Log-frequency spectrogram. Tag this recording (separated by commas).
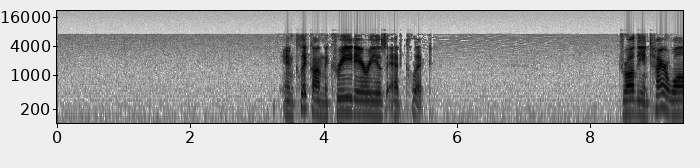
Speech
